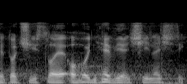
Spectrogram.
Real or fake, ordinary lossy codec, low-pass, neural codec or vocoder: real; AAC, 96 kbps; 7.2 kHz; none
